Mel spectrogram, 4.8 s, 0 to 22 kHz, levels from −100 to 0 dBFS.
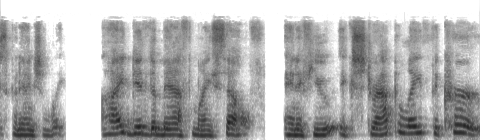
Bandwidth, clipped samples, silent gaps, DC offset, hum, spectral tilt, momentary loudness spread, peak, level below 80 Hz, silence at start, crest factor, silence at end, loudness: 13 kHz; under 0.1%; none; under 0.1%; none; -4.5 dB/octave; 10 LU; -8 dBFS; -56 dBFS; 0 s; 16 dB; 0 s; -22 LUFS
